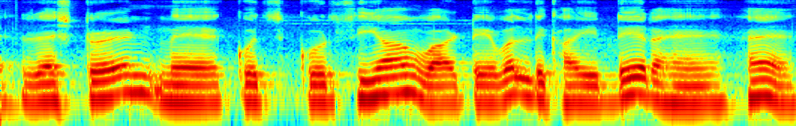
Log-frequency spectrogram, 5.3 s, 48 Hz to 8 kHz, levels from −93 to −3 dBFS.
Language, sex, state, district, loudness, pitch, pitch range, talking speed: Hindi, male, Uttar Pradesh, Lucknow, -13 LUFS, 130 Hz, 125-155 Hz, 115 wpm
